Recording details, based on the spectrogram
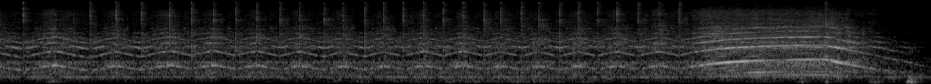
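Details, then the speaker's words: Battery-powered pool pump switched on after the inlet was cleaned and lubricated, coming on straight away: even pumping beat about four strokes a second with the motor note wavering on each stroke; normal pump operation, fault suspected to be a connection issue. "So if I switch this on now, oh, it's coming on straight away now. Oh, wait there. So it seems to be a connection issue, doesn't it?"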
